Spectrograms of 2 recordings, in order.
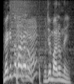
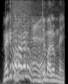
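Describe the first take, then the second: No difference in how they are said.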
